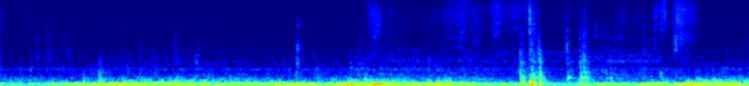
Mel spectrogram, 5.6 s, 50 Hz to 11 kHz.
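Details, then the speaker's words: 2022 Subaru WRX at full steering lock, slow turn: low engine rumble broken by a sharp single clunk from front suspension; sway bar end link clunk. "then right after that you'll hear the clicking with the OEM and links so you guys have the three scenarios that I'm facing you hear all the different sounds"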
